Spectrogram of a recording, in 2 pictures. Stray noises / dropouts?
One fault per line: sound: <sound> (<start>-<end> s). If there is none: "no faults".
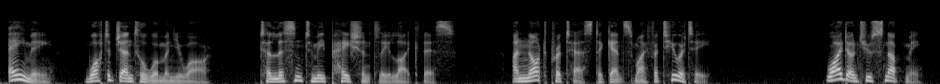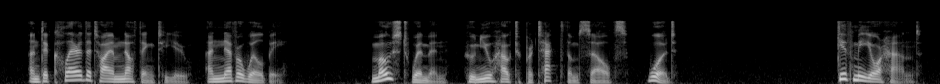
no faults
